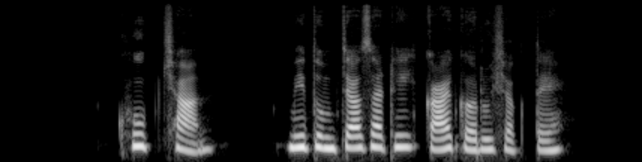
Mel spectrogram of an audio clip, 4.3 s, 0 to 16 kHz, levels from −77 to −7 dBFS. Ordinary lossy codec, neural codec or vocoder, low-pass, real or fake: none; autoencoder, 48 kHz, 32 numbers a frame, DAC-VAE, trained on Japanese speech; 14.4 kHz; fake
